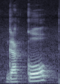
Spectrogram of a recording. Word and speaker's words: gakkō: Bom, gakkō se escreve com OU, mas a gente fala como se fosse OO. Gakkō, gakkō, e não gakkō, ok? Esse OU sempre vai soar como O.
